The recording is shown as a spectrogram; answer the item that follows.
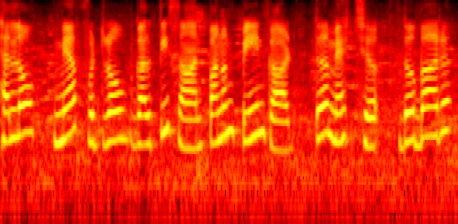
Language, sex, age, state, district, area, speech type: Kashmiri, female, 18-30, Jammu and Kashmir, Bandipora, rural, read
